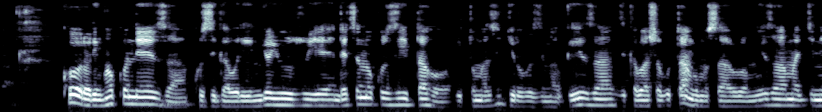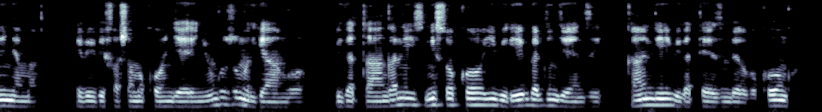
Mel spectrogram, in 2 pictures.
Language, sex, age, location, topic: Kinyarwanda, male, 25-35, Huye, agriculture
